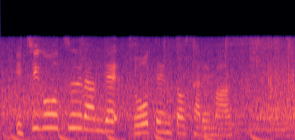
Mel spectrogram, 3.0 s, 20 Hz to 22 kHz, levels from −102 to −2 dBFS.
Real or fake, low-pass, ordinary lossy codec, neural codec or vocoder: real; 7.2 kHz; none; none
